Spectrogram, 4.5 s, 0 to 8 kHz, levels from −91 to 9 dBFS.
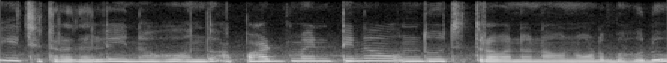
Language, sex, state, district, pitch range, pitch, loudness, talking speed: Kannada, female, Karnataka, Bangalore, 220-275 Hz, 245 Hz, -15 LUFS, 135 wpm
